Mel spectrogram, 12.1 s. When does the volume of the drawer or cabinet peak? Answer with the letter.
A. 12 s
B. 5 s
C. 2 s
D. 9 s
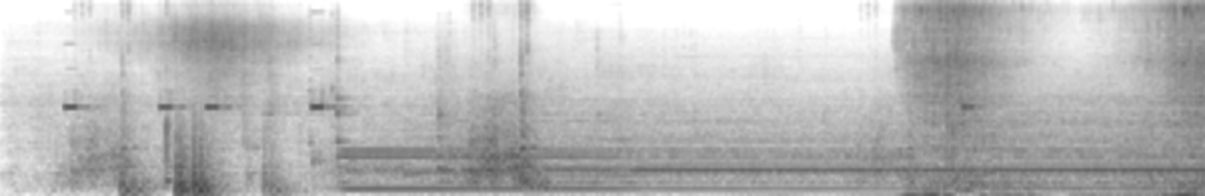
B.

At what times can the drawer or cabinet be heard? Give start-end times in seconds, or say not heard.
0.6-1.9, 4.5-5.6, 8.4-9.7.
